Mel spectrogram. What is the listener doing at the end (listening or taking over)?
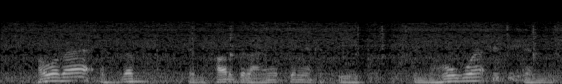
listening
